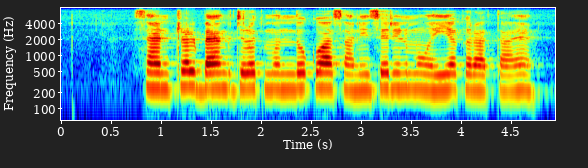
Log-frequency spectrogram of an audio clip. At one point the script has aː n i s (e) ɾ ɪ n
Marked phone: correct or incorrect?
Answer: correct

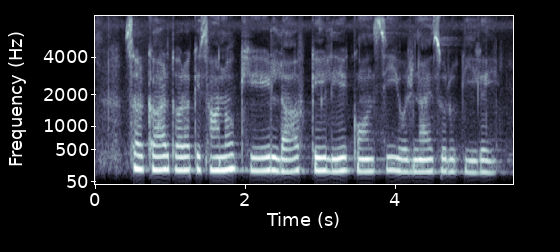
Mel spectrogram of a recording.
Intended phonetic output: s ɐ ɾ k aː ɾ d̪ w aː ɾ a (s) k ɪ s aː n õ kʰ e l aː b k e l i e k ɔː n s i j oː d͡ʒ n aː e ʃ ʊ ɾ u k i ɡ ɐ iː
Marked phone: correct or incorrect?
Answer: incorrect: none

